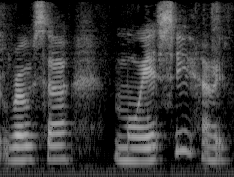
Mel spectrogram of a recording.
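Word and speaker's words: Rosa moyesii: So today's video I'm going to try and focus on the second flower, this Rosa Moesi, that's how you pronounce it.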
